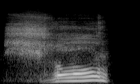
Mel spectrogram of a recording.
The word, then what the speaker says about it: Schlittler: And if the Schlittler, right? Did I say that right? The Schlittler? – Yeah, just make sure you hit that L. – And also the emphasis on the Schlittler.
